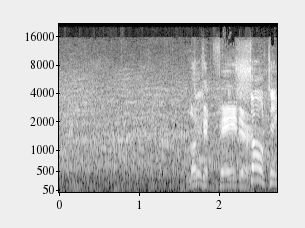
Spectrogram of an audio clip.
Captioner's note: crowd chatters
